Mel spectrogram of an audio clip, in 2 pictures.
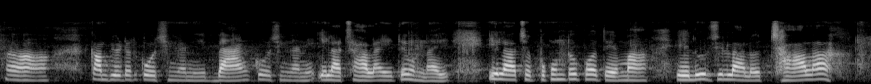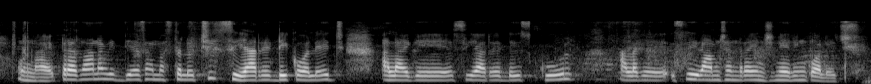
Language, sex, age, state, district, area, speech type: Telugu, female, 30-45, Andhra Pradesh, Eluru, rural, spontaneous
